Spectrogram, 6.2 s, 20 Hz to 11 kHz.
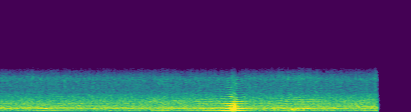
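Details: Returning swarm of western honeybees at the hive around 5 pm at sundown following a typhoon, queen's wing clipped; even, thick buzzing with a single sharp close flyby midway, ending abruptly in silence.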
